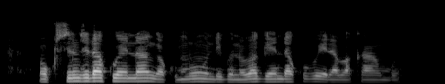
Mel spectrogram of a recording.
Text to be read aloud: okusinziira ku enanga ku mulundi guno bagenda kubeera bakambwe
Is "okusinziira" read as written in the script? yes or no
yes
